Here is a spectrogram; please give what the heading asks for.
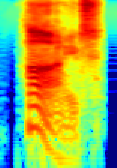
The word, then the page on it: height: British English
